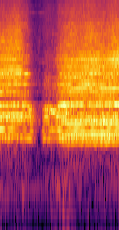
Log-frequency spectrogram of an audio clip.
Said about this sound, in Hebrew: מה אני שומעת? צפירה של רכבת. צפירה של רכבת? אז מה אני יושבת? זאת הרי הרכבת האחרונה.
